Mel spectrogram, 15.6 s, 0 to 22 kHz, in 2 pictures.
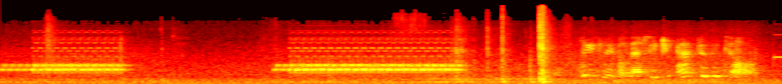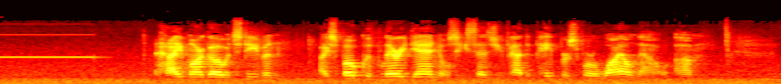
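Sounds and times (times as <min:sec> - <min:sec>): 
telephone ringing with electronic trilling: 0:00.0 - 0:01.4, 0:02.7 - 0:04.8
speech: 0:06.5 - 0:07.6, 0:09.5 - 0:14.9.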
